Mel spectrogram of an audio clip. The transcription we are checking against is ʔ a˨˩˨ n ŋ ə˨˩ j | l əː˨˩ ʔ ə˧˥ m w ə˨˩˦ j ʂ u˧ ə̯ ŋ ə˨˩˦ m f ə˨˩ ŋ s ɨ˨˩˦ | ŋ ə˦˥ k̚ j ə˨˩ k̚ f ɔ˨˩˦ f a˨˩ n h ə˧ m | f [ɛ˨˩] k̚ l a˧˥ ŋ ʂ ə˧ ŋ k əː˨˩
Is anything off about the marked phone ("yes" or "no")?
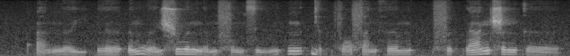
yes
